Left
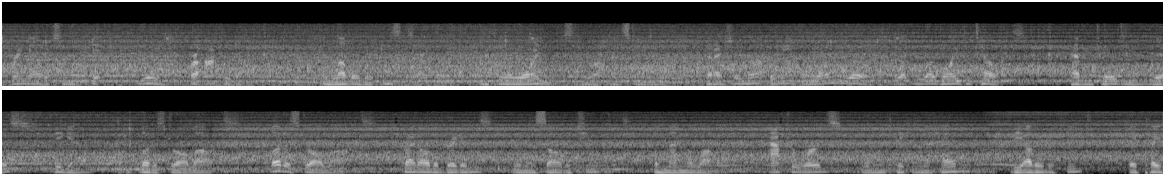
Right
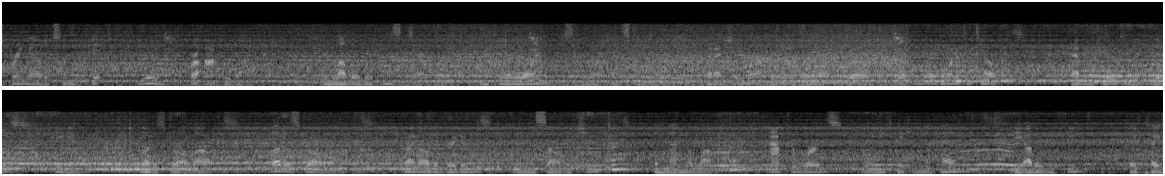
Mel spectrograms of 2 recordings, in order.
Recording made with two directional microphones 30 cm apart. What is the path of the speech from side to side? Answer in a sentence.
You can hear the speech stay in one place.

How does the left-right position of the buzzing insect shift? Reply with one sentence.
You can hear the buzzing insect move to the right.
